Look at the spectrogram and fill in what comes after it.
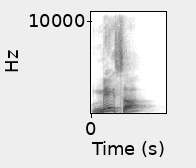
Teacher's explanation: en la sílaba en la que recargo la voz es me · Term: sílaba tónica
